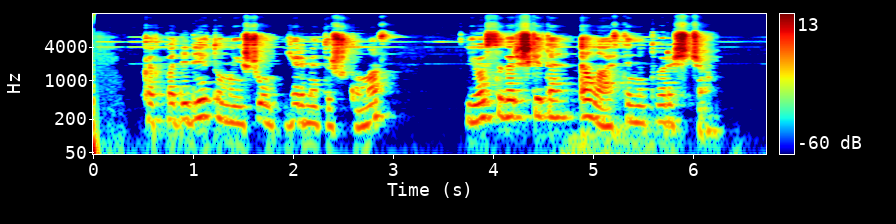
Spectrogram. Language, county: Lithuanian, Marijampolė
